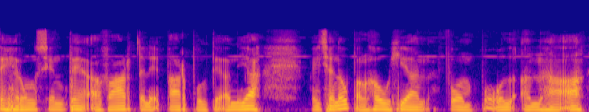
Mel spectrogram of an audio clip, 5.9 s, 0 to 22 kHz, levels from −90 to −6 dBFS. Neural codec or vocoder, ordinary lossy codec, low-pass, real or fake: none; none; 7.2 kHz; real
